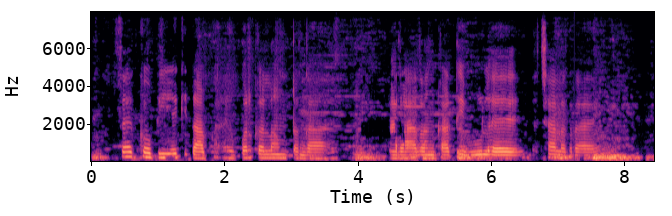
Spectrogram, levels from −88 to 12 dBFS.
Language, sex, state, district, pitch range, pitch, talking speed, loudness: Hindi, female, Bihar, Bhagalpur, 180-210 Hz, 190 Hz, 140 wpm, -15 LUFS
